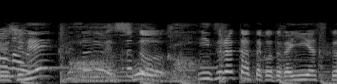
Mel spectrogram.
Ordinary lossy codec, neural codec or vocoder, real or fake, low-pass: none; none; real; 7.2 kHz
